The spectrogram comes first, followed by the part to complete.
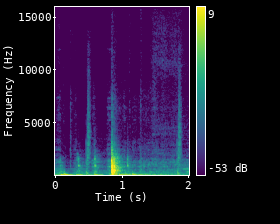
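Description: Hinged screen of a Geminos T stacked dual monitor being folded down onto its base: a couple of light clicks, then one sharp knock about a second in as it closes.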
